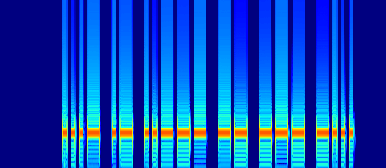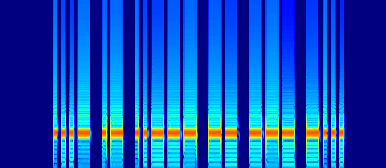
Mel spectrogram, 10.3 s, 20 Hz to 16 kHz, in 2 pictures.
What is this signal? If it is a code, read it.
Morse code, heard as a keyed tone, about 21 wpm, 700 Hz. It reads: VA2MOB VA2MOB
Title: DXCC-100 Call Signs - 6 Characters - Repeated 3x - 22wpm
